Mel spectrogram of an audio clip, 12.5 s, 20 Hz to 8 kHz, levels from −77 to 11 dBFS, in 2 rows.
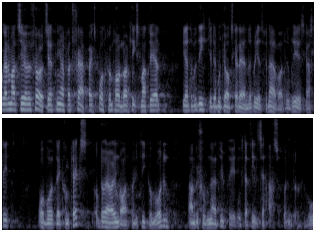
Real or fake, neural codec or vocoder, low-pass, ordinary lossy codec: fake; codec, 16 kHz, 2 kbps, FreqCodec, larger model; none; none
